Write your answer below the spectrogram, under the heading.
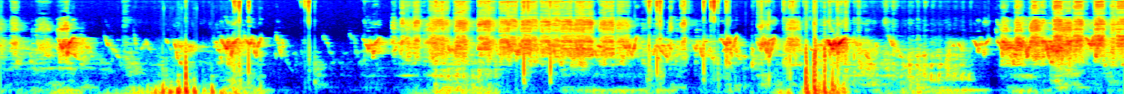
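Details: Budgerigars chirping at morning time, a continuous high warbling chatter with scratchy rubbing and low thumps mixed in.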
